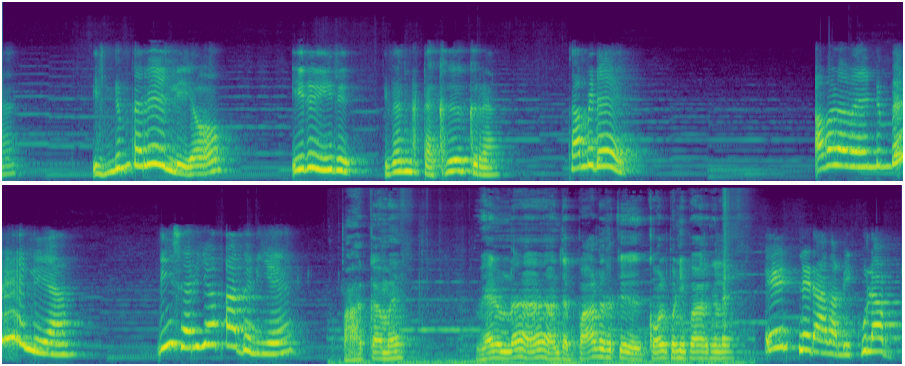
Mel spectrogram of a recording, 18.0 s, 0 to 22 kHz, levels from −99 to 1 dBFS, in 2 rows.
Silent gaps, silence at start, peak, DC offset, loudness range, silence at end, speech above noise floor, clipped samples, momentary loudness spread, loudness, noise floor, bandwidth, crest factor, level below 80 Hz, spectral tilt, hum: none; 0 s; 0 dBFS; under 0.1%; 4 LU; 0 s; 40 dB; under 0.1%; 12 LU; -11 LUFS; -50 dBFS; 19 kHz; 12 dB; -38 dBFS; -6.5 dB/octave; none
